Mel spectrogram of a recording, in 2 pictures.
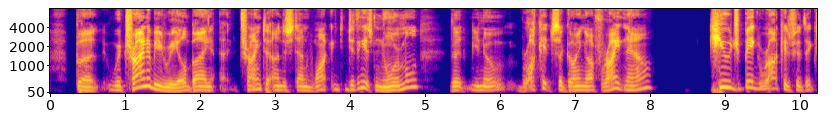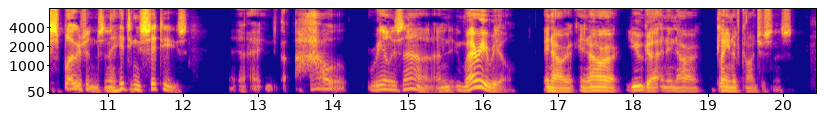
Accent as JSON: {"language": "English", "region": "England", "country": "United Kingdom", "tie": "born or raised there", "said": "when we're growing up in England, anyway, we were taught about the four stages of ages of man"}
